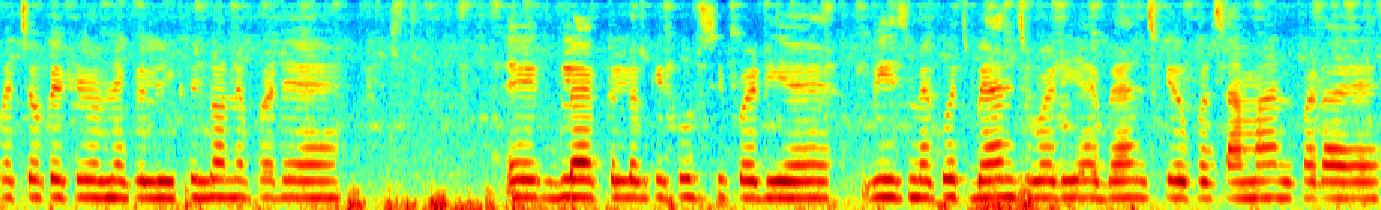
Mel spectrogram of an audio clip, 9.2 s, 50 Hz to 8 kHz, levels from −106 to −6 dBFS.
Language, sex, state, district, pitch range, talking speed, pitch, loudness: Hindi, female, Rajasthan, Bikaner, 230-240 Hz, 175 wpm, 235 Hz, -16 LUFS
